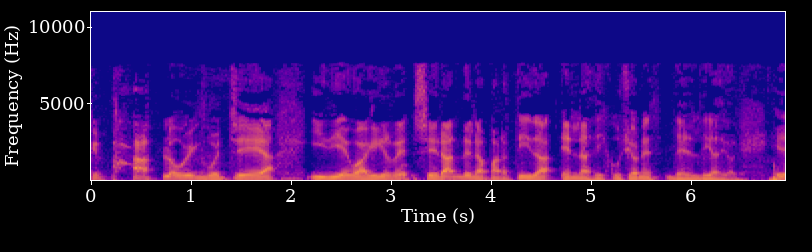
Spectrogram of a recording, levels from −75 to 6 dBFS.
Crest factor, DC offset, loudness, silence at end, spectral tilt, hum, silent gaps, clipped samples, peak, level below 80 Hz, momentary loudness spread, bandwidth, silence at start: 18 dB; under 0.1%; -22 LUFS; 0 s; -6 dB/octave; none; none; under 0.1%; -4 dBFS; -36 dBFS; 6 LU; 8 kHz; 0 s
